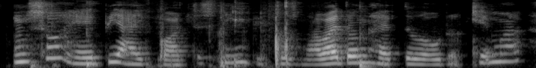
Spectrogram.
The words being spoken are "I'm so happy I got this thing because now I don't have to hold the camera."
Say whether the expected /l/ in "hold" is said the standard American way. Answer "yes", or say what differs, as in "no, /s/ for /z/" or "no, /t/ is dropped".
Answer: no, /l/ is dropped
